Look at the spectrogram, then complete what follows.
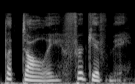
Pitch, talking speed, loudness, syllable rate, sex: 195 Hz, 180 wpm, -19 LUFS, 5.6 syllables/s, female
